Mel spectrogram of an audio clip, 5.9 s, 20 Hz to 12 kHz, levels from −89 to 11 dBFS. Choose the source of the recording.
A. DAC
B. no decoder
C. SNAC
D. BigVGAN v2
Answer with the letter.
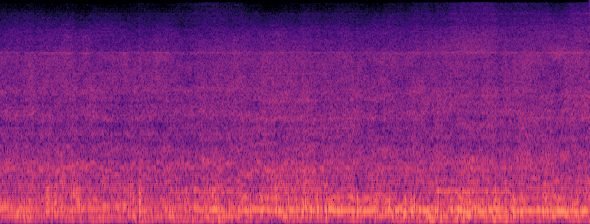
C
